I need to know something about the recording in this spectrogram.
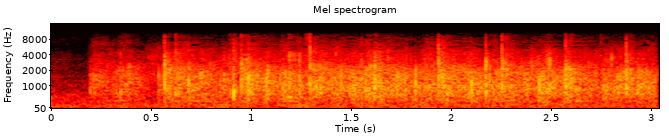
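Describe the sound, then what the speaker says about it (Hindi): Audience applause welcoming a speaker at a political rally in Bhopal, Madhya Pradesh: steady, dense clapping from a large crowd that swells after a brief quieter start and holds at an even level throughout. "तालियां बजा के स्वागत।"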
